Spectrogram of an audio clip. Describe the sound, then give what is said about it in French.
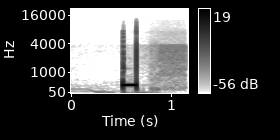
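A telephone gives a single short, steady, low-pitched tone as a call is placed, loud and abrupt, followed by a faint hiss. “On appelle cette fille”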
